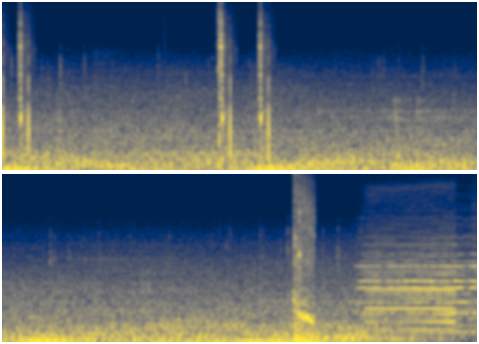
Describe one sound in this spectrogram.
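Short electronic clicks sound.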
